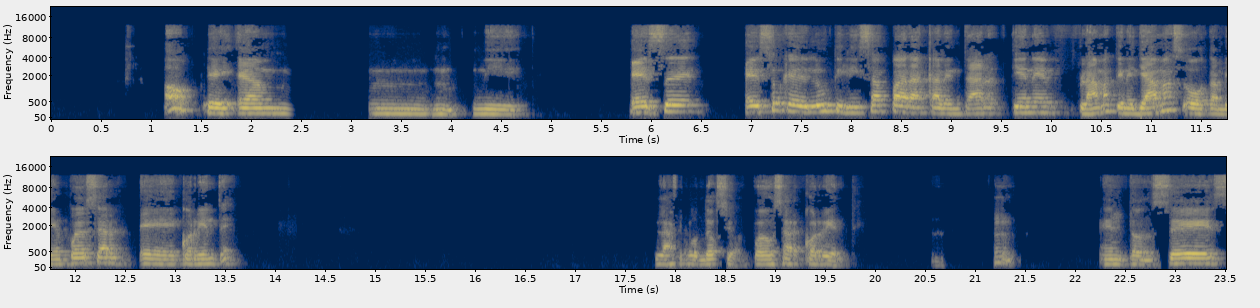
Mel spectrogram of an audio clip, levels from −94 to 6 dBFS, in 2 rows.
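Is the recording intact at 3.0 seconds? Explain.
No, a call audio freeze runs from 2.33 to 3.19 s, likely from the jitter buffer running dry: a brief fading buzz, then about 0.75 s of silence that shows as a flat waveform and blank spectrogram. Nothing is lost; the sound resumes 0.84 s late.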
